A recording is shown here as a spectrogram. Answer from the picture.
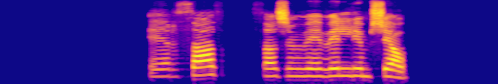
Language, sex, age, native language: Icelandic, female, 30-39, Icelandic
